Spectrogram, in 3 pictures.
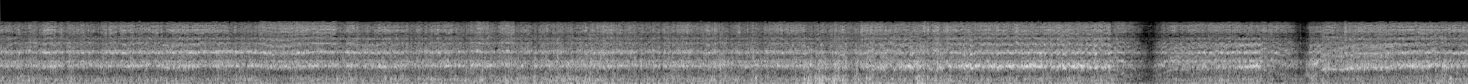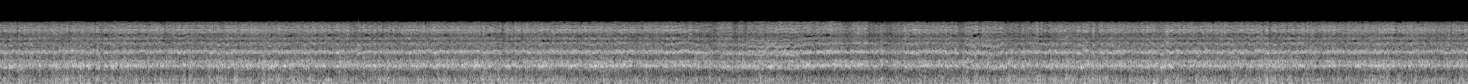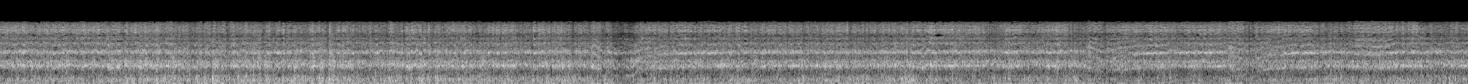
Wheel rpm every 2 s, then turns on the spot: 230, 230, 230, 230, 200, 150, 140, 230, 230, 240, 230, 220, 230, 240, 230, 230, 230, 180, 220, 230, 210, 220.
none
